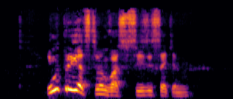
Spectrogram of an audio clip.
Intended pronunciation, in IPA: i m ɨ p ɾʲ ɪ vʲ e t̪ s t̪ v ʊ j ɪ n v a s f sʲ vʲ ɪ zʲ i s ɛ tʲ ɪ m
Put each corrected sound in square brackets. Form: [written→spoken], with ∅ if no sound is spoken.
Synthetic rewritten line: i m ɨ p ɾʲ ɪ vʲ e t̪ s t̪ v ʊ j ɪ [n→m] v a s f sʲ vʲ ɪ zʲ i s ɛ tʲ ɪ m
